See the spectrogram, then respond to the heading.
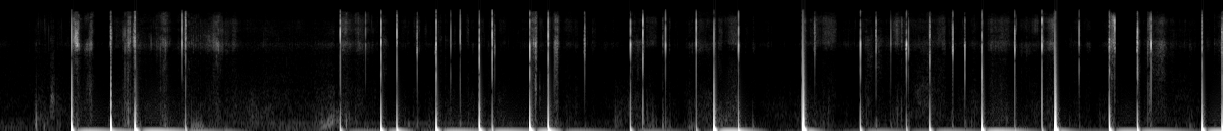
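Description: Long nails tap a small, hollow, white plastic inline microphone on a wired earphone cable resting on a bed cover. Sharp, dry, bright clicks come in quick irregular bursts, each dying away almost at once, with a low soft rumble underneath. A near-silent pause falls around the two-second mark before the tapping resumes.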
